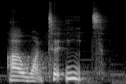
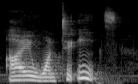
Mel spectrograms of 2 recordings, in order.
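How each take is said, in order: No difference in how they are said.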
